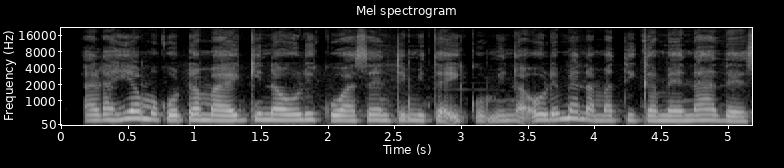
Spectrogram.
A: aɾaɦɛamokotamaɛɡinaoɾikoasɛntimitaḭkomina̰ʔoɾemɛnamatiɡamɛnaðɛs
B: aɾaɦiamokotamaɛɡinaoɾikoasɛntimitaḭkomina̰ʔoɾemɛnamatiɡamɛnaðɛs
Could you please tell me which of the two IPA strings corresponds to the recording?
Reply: B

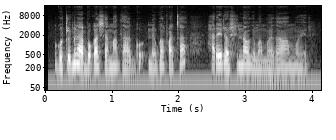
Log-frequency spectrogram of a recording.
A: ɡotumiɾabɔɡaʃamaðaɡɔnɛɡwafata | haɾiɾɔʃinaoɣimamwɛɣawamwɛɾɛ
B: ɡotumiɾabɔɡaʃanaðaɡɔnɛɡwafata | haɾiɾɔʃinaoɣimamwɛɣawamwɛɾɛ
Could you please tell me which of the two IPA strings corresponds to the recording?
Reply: A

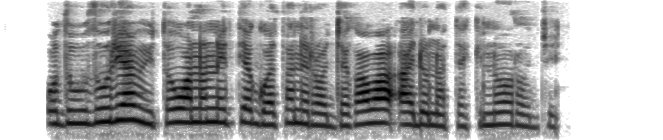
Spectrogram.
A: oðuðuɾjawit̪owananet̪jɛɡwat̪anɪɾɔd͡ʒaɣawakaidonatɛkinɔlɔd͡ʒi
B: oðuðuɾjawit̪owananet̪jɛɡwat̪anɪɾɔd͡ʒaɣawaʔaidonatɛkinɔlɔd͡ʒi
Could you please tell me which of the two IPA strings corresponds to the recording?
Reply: B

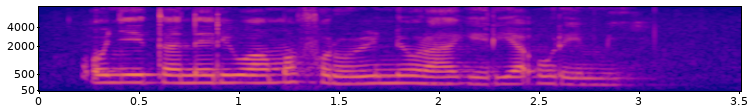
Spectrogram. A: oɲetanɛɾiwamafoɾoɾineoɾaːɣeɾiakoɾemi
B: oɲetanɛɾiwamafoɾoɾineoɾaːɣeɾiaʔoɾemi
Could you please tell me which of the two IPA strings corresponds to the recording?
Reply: B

